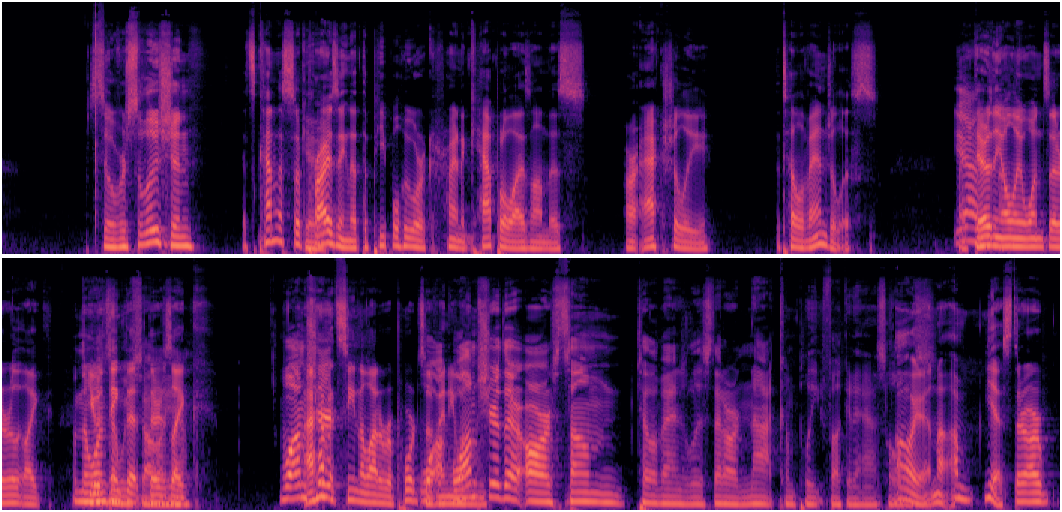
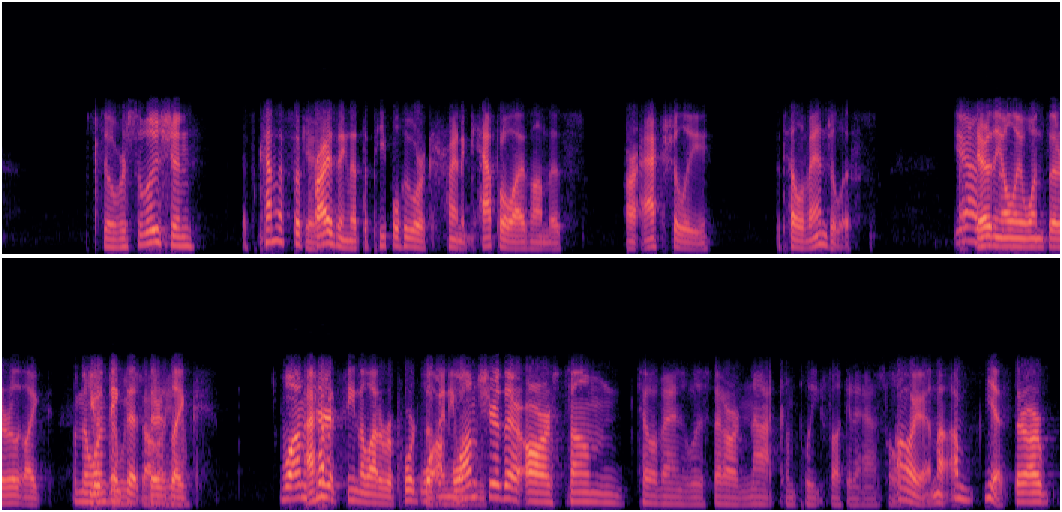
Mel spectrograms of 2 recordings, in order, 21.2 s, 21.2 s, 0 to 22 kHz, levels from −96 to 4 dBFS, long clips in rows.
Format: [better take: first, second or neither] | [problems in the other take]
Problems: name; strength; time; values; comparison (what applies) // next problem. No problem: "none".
first | phone-call audio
